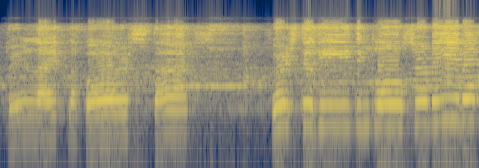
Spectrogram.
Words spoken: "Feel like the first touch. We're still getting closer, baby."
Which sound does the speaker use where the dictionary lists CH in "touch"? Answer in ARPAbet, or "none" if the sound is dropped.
S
